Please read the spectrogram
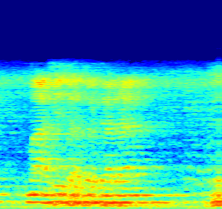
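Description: A man's voice, one long, drawn-out utterance that starts a moment in and fades near the end.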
